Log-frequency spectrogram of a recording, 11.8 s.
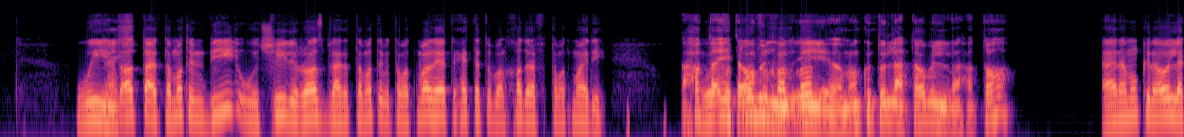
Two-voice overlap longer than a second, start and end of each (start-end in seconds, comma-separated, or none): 7.0-8.2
